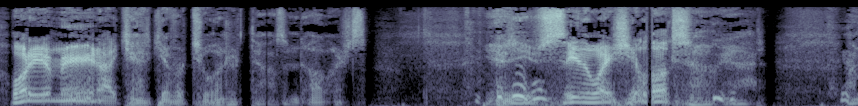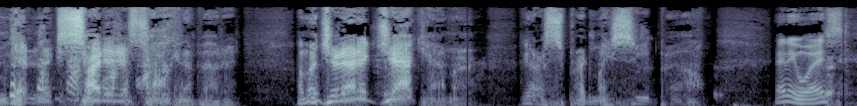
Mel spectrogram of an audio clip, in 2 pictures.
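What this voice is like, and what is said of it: Vince McMahon impression. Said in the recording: “my Vince impression”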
